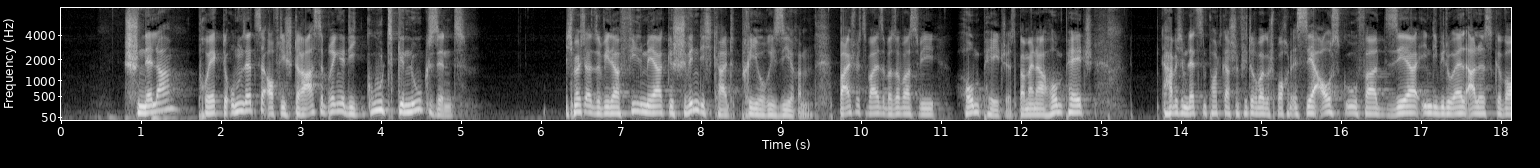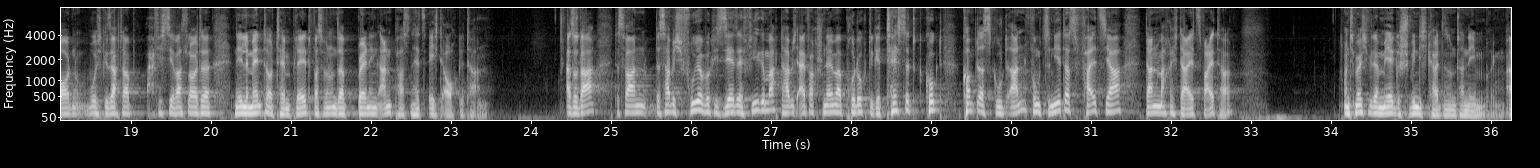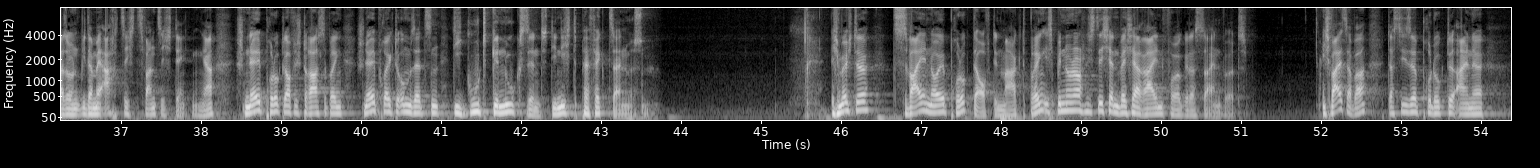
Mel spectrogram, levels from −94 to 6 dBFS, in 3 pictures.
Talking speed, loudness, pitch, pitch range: 180 wpm, -16 LUFS, 125 Hz, 115-140 Hz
